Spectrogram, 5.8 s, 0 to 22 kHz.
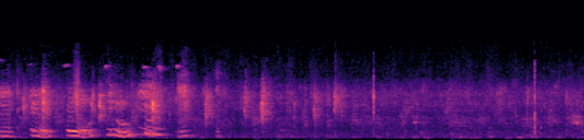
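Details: Samoyed puppies born 20 June 2009, giving a quick run of high whimpering yips in the first two seconds, then fading to quiet background hiss with faint clicks.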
